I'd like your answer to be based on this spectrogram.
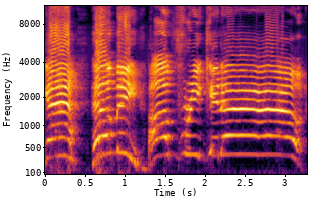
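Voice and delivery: shrieking mock plea for help; long, loud, very high panicked wail; Saru. Saru begging the crew for help, hammed-up panic. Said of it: "he starts to freak out".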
